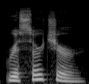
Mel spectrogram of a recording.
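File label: "researcher", English word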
